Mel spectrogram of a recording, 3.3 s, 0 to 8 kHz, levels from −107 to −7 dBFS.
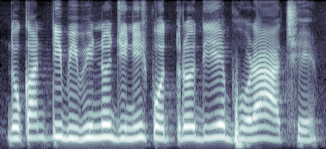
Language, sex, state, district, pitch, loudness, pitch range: Bengali, female, West Bengal, Alipurduar, 225 Hz, -14 LUFS, 220-240 Hz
